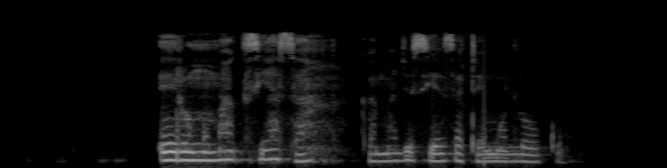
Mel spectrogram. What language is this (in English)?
Luo (Kenya and Tanzania)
